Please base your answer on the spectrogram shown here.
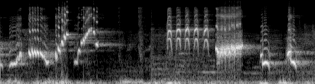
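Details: A white-rumped shama calling a rival, delivering a brief burst of varied song: rising and falling whistles, a quick series of clipped chips, then a harsh, buzzy note and short whistled phrases.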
